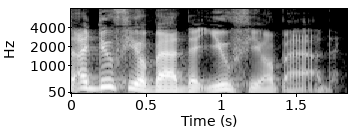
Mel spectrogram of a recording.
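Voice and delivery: usual speaking voice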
